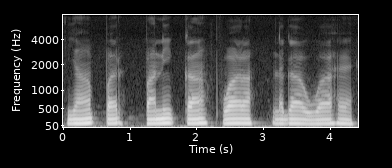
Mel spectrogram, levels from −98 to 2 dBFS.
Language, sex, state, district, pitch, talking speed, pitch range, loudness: Hindi, male, Punjab, Fazilka, 110 Hz, 110 wpm, 110-115 Hz, -15 LUFS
